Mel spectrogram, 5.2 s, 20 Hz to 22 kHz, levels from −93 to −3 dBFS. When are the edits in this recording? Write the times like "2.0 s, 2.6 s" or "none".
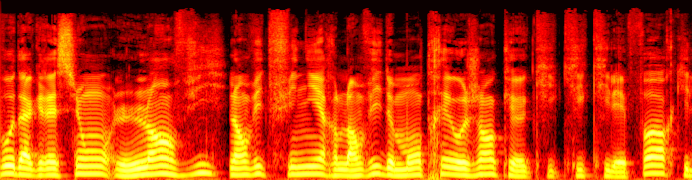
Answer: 1.7 s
